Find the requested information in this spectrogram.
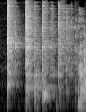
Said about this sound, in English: And we're going to give All Day IPA a go and see how that works. So, we got to crack this open. Let's see.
